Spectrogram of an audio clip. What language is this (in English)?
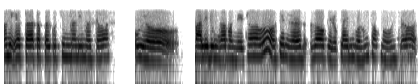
Nepali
